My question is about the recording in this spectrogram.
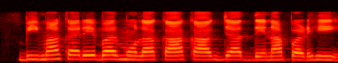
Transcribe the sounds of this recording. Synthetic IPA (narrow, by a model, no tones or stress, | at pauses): biːmaːkəɾebəɾmʊlaːkaːkaːkd͡ʒaːt̪̚d̪eːnapəɽɦiː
